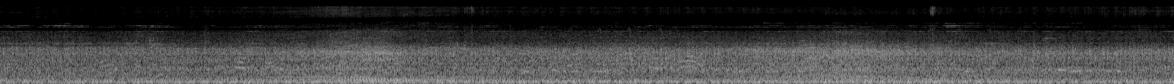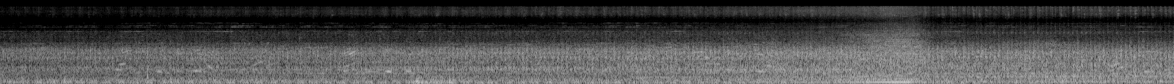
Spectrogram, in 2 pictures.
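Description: A tractor engine chugs steadily nearby.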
